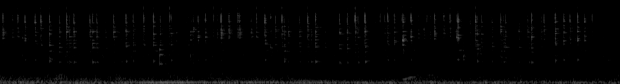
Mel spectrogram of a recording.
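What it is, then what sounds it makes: Glass water bottle tapped with fingernails. Long acrylic nails tap rapidly on a clear, square, hollow glass bottle with some water inside, held in the hand. The result is a quick, steady stream of bright, clicky ticks that die away almost instantly, over a faint low hum.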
